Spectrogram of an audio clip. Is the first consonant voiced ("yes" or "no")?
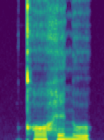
no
